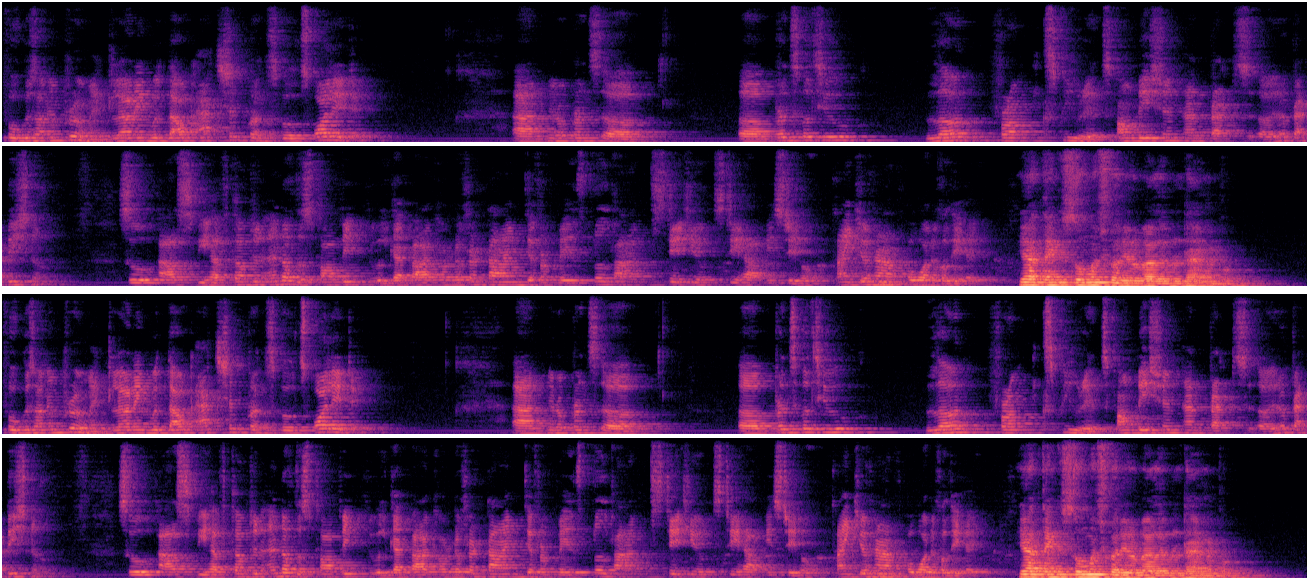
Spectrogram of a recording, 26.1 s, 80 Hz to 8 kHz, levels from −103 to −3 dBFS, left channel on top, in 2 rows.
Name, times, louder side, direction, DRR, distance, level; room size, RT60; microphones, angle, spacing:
voice 1, 0.1-3.6 5.1-6.4 7.4-8.5 9.2-9.7 10.0-13.5 14.2-22.8, right 1 dB, 65° right, -1 dB, 3.2 m, -41 dB
voice 2, 23.2-25.3, right 1 dB, 45° right, -2 dB, 5.4 m, -26 dB
21.5 x 7.8 x 4.8 m, 0.89 s
head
